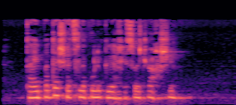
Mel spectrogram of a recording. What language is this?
Georgian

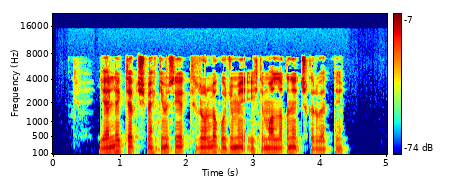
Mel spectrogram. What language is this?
Uyghur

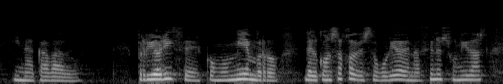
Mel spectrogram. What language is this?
Spanish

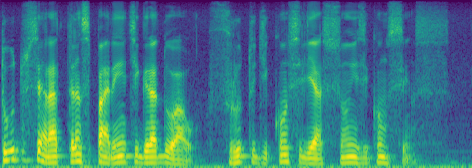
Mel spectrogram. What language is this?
Portuguese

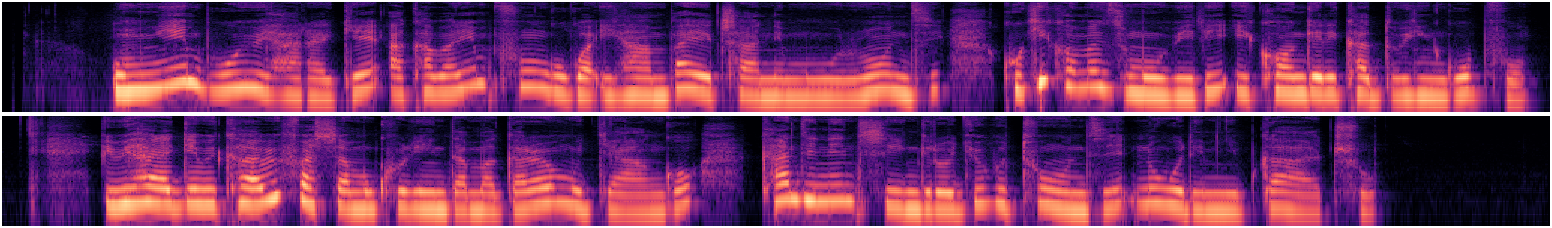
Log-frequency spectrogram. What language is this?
Rundi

